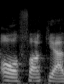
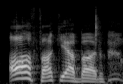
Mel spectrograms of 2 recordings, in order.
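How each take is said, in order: First: It has a mild Canadian accent. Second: It has a strongly exaggerated Canadian accent.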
